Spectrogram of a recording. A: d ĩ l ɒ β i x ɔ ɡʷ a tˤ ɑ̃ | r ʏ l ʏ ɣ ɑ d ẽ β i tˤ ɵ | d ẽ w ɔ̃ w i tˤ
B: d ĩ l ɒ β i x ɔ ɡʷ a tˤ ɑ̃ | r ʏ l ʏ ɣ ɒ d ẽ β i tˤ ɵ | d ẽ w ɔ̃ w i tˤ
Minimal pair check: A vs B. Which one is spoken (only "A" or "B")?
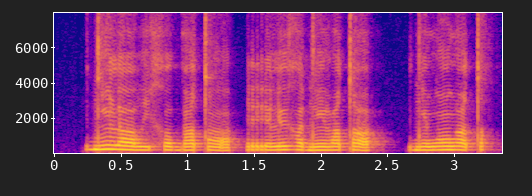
B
